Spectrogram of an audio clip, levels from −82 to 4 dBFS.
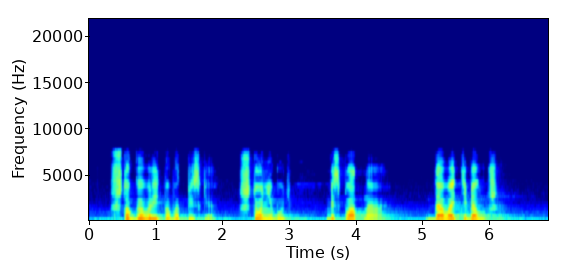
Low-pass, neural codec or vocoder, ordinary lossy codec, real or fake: none; none; none; real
